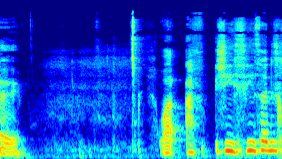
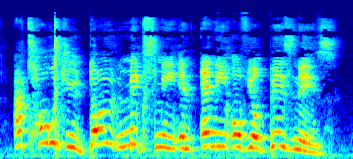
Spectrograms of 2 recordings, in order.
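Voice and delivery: high, loud, shouted fake argument. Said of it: "act like I'm having an argument".

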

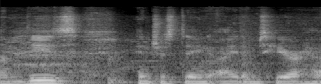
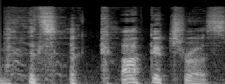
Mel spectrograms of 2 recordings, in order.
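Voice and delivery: straight-faced, fighting off a laugh; 4 semitones higher, 3 dB quieter than usual. Naming the creature on a plate: trying not to laugh. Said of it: "I'm gonna try to say this without laughing".

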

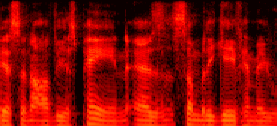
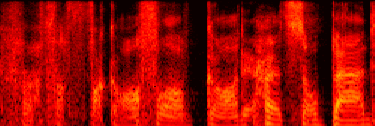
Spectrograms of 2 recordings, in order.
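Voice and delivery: slow, pained, angry, stumbling, stammering voice. Voicing an injured patron snapping at a helper: scowling, in pain. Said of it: "He kinda scowls at you".

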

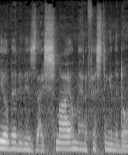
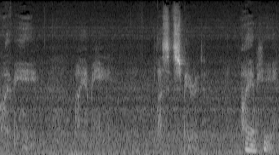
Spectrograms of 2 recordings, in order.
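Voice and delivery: progressively much quieter, lower and slower; 2 semitones lower, 11 dB quieter than usual. Demonstrating repeating a meditation mantra aloud, getting softer each repetition. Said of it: "gradually getting softer each time".

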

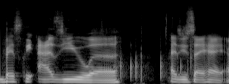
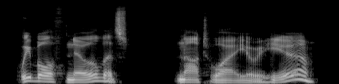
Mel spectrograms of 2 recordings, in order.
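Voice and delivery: put-on chuckling delivery. Retelling how a man answered, chuckling to himself: retelling a chuckling remark. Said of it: "he sort of chuckles to himself and says".

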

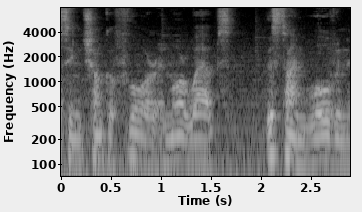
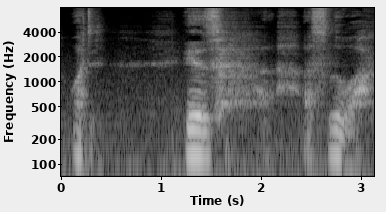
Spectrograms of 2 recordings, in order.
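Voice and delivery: very slow, winded, heavy-breathing delivery; 4 semitones higher than usual. Reading a wounded monk's question after the fight: breathing heavily. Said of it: "He glanced carefully over the edge".

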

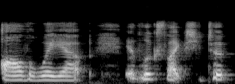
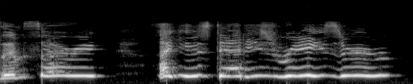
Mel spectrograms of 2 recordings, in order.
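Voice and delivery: put-on very high sobbing, razor drawn out; 11 semitones higher, 4 dB louder than usual. Retelling a young sister's apology after a razor accident: imitating someone crying. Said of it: "Carolee starts to cry".

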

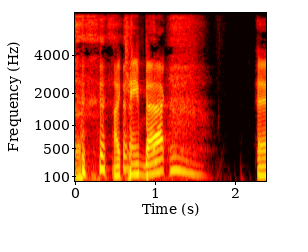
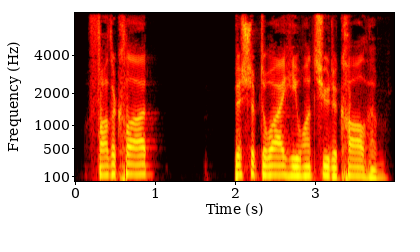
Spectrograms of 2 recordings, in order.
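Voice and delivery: ordinary talk

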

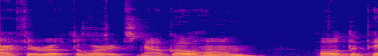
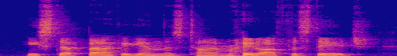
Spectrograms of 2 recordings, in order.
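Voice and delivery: ordinary delivery

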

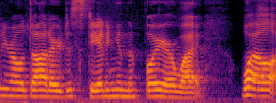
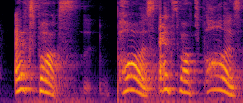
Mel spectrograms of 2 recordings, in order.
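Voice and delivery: panicked, high-pitched urgency; 9 semitones higher than usual. Retelling trying to stop the TV as family walks in, retelling a panicked command. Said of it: "I'm panicking".

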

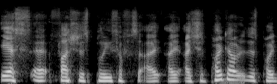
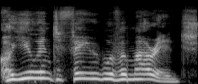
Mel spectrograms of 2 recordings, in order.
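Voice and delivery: stage whisper with swooping pitch; 6 semitones higher than usual. Voicing a player character in a tabletop scene: stage whisper. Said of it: "Clara's gonna sort of stage whisper".

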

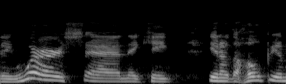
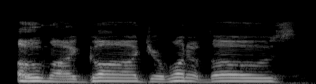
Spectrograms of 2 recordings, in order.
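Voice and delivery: put-on computer voice, slower. Speaker acting out asking an AI about Planet X, as a Google AI impression. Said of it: "my impression of Google-powered AI intelligence".

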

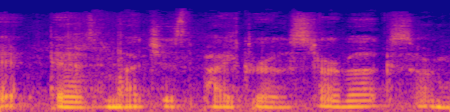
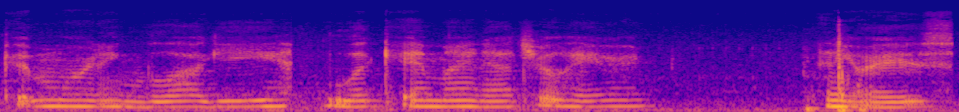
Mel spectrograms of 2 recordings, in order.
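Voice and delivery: fresh-out-of-bed, just-woke-up morning voice; 6 dB quieter than usual. Vlogger greeting viewers right after waking up, just-woke-up voice. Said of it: "sorry my voice is like this because I literally just woke up".

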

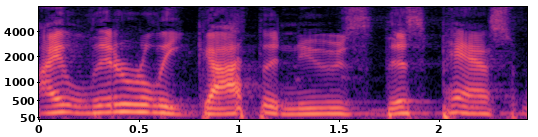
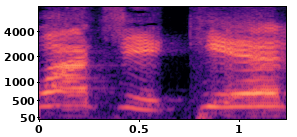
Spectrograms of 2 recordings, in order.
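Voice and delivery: very high-pitched put-on character voice; 14 semitones higher, 4 dB louder than usual. During a stand-up set, doing the taxi driver from Home Alone 2. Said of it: "my impression of the taxi driver in Home Alone 2".

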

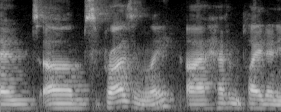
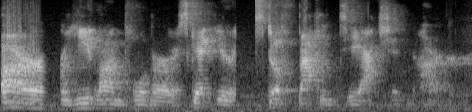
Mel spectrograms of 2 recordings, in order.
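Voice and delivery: put-on pirate captain voice. Describing doing all the pirate voices, the speaker launches into a pirate voice. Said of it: "Perry and I were doing all the pirate voices".

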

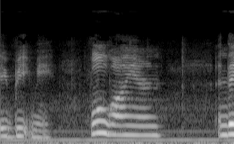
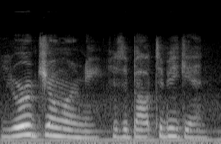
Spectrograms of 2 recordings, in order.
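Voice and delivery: put-on, deep, really manly macho voice; 4 semitones lower, 4 dB quieter than usual. Reading lines for an audience who liked it, really manly voice. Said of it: "I'm gonna say it in a really manly voice".

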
